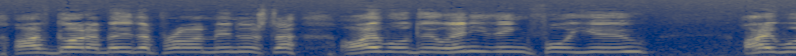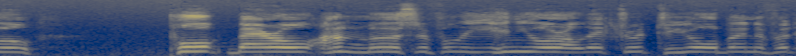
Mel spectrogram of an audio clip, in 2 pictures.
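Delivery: high, loud, desperate begging voice; whiny pleading Abbott. Retold or imitated. Abbott begging Tony Windsor to make him Prime Minister, in a high whining plea. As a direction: beg like a spoiled child who wants the top job. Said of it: "Tony Abbott went and said".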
